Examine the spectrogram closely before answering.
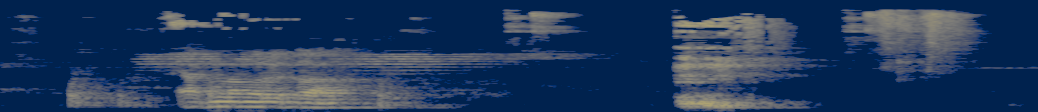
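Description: An elderly man speaks calmly, as if teaching.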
